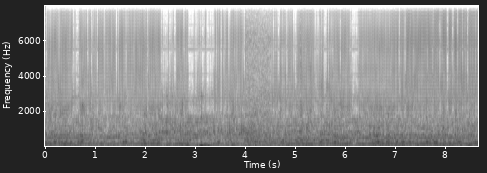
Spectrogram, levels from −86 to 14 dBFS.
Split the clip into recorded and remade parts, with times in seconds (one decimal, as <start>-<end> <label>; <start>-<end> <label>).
0.0-4.0 remade; 4.0-4.5 recorded; 4.5-8.7 remade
